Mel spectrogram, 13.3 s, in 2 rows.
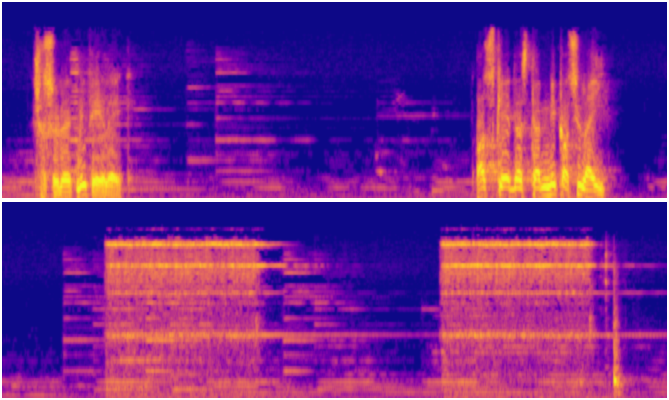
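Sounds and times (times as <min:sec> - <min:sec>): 
speech: 0:00.0 - 0:01.4, 0:04.8 - 0:06.2
telephone ringing, bright high electronic ring: 0:07.6 - 0:10.0, 0:10.9 - 0:13.2.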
